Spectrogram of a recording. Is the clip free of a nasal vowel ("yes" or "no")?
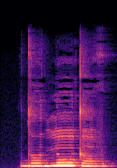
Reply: no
